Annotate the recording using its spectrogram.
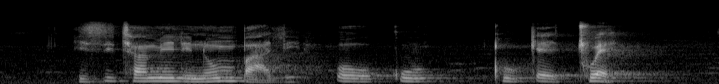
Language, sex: Zulu, male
